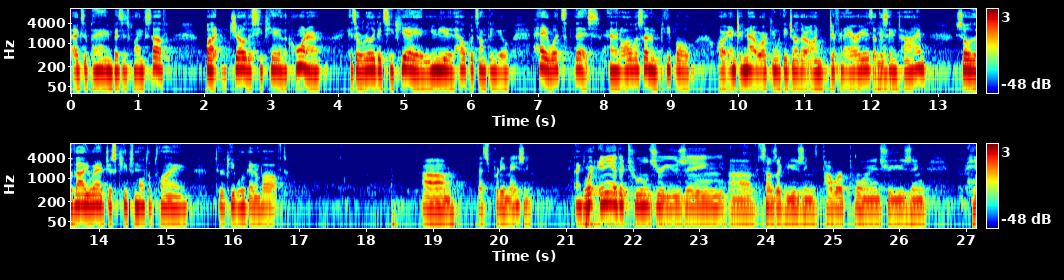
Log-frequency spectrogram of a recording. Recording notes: at the 2019 BEI National Conference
